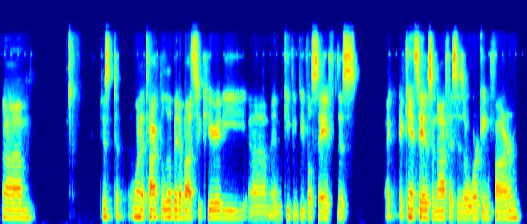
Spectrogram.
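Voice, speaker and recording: A man speaking informally at a volunteer meeting in an earnest, halting way. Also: medium pitch, level tone.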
